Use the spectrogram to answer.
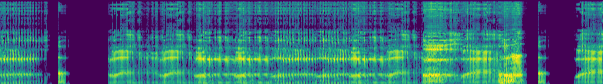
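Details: Repeated belching after one drink: several loud, long, drawn-out burps in a row with brief pauses between them.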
